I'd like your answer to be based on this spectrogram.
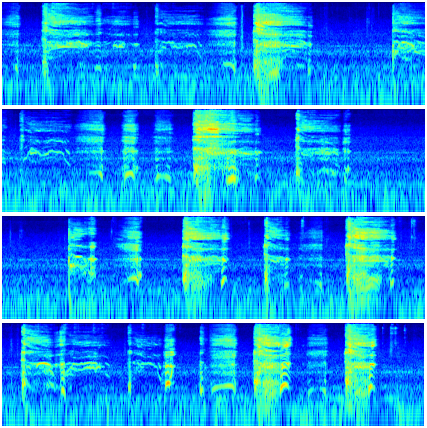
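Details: Repeated harsh coughs and throat clearing with gasping between bursts, light outdoor noise behind; a sudden harsh coughing and choking episode that came on out of nowhere.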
